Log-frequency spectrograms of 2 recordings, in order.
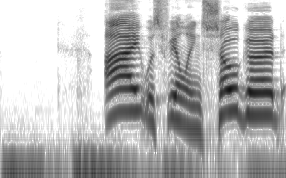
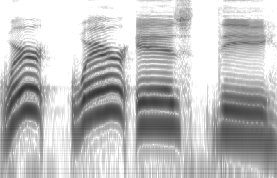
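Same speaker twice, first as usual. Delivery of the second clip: usual speaking voice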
